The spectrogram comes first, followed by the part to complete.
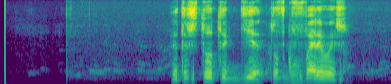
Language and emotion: Russian, angry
